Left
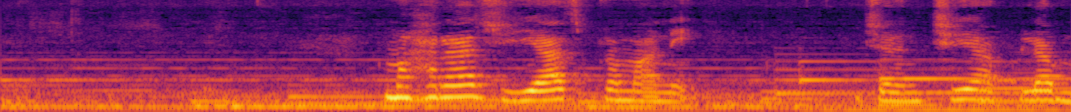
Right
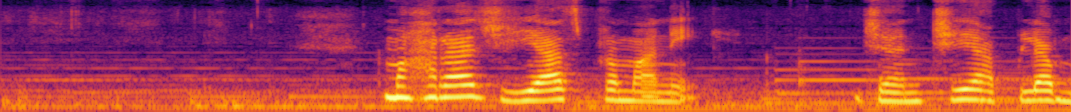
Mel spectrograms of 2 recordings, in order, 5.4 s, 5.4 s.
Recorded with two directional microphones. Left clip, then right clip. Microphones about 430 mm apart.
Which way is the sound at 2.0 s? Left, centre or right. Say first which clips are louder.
Right 9 dB; right.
